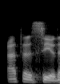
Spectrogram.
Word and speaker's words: Athanasiou: Uh, so like if you put him, I mean, imagine him did in his his teammate, and I'll say the name wrong, but Andreas Athanasiou. Uh, I think. – Athanasiou, thank you.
